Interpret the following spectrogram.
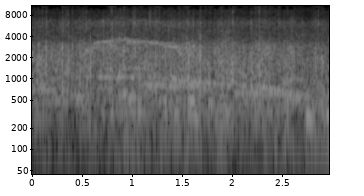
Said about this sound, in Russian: Я специально ожидала для того, чтобы вы действительно себя поприветствовали аплодисментами, вызвали начало нашего концерта. Поэтому аплодируйте.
